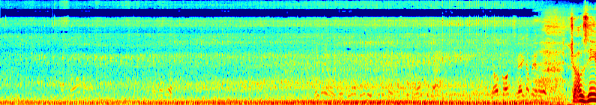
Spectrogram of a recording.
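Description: Motorcycle engines idle with a steady low rumble.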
